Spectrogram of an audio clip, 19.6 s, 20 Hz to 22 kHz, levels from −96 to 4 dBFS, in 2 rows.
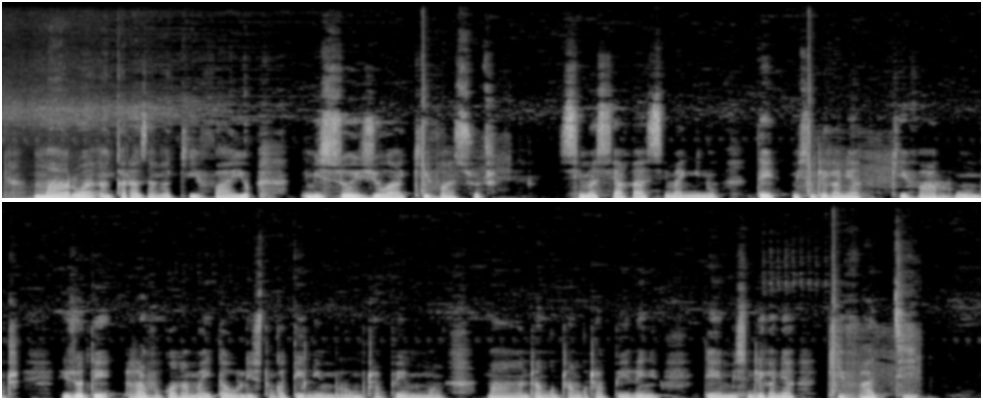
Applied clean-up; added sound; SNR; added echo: classical method Wiener filter.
